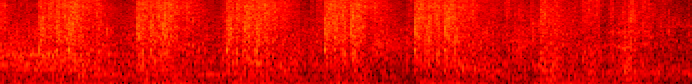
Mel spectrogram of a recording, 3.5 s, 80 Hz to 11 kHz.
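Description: Gunfire in the video game Destiny 2, a loud, steady stream of rapid shots in repeating bursts with brief dips between them, filling the whole moment.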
